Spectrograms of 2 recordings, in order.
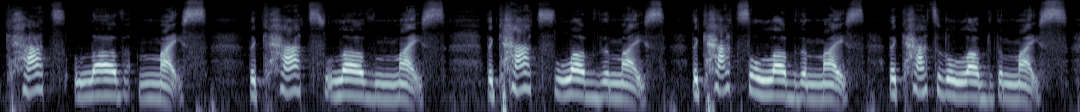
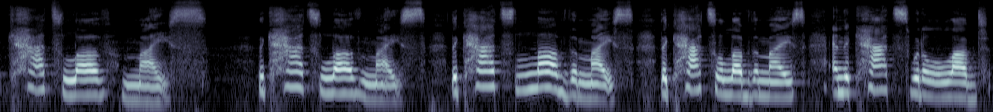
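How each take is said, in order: First: Slow emphatic beats on "cats", "love", "mice"; serious, emphatic beats. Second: Smooth, drawn-out stresses on "cats", "love", "mice"; mellifluous. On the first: Teacher demonstrating English timing to make a point, serious emphatic beats. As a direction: punch out "cats", "love", "mice" slowly and seriously to a steady beat. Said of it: "I sounded very serious in that rendition". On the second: Teacher wants you to love these sentences, mellifluous and smooth. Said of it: "I'm gonna say them mellifluously". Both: Shown as a demonstration.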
